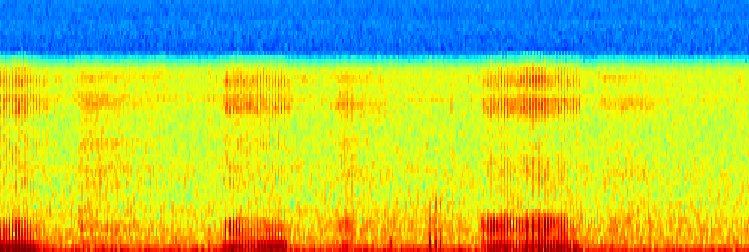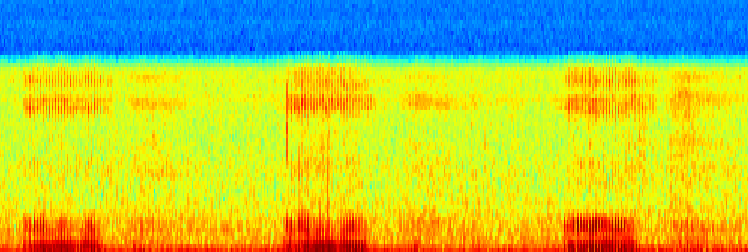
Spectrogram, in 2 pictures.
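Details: A bulldog named Church snores while asleep, drawing rhythmic wheezy rumbles roughly every two seconds, with a faint steady hum behind the breathing.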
